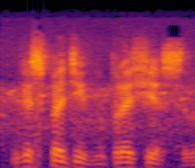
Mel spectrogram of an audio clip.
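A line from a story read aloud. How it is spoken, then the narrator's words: Plain. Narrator (Russian): сказал Консель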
